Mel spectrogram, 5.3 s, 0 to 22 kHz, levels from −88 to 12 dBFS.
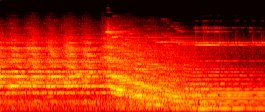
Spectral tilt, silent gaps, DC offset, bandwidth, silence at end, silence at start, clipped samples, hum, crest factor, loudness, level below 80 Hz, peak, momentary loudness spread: -2.5 dB/octave; none; under 0.1%; 13.5 kHz; 0 s; 0 s; under 0.1%; none; 16 dB; -19 LUFS; -48 dBFS; -4 dBFS; 11 LU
